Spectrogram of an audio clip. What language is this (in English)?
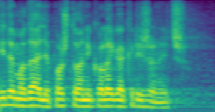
Croatian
